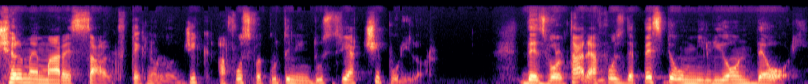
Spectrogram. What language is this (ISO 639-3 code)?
ron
